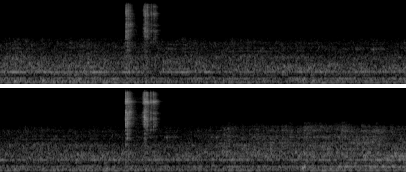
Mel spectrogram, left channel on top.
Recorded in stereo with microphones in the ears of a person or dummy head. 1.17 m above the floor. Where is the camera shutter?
25° right (ahead or behind), 1.4 m.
